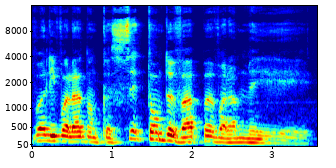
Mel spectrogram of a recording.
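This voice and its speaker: With big pitch swings, a slow pace and a darkish medium-pitched voice, this man talks casually into the camera for his vlog. A YouTuber from southwest France with the local accent, he rambles, leaning on fillers and a repeated "voilà".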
